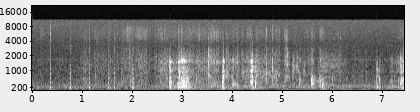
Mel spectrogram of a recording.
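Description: A man eating by hand out of a pot. Scattered small clicks and knocks come with a few short noisy bursts, the loudest about three seconds in.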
